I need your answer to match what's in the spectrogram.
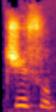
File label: "zhi1fu4", Chinese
